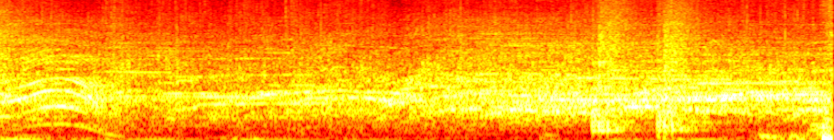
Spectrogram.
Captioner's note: cheers and applause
